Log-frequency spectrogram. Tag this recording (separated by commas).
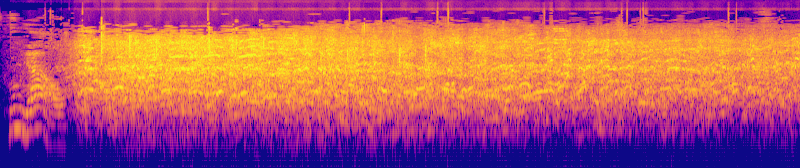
Speech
